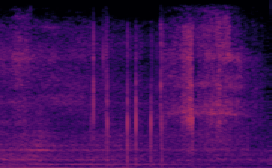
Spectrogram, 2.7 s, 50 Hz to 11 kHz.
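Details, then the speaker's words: 2016 Nissan Maxima, 301,000 on the clock: very loud, deep steady rumble at idle with raw unmuffled edge, no knock; exhaust rotted out with a large hole on top of the pipe, later welded; exhaust leak. "The exhaust on this rotted out in a real real bad spot."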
